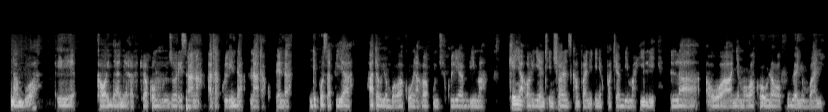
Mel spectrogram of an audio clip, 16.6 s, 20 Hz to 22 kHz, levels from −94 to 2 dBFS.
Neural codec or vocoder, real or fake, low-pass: vocoder, 44.1 kHz, 128 mel bands, Pupu-Vocoder; fake; 7.2 kHz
